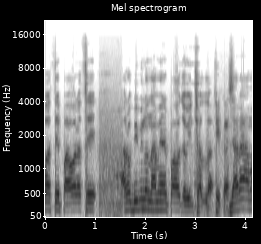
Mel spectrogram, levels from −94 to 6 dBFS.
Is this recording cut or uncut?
uncut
